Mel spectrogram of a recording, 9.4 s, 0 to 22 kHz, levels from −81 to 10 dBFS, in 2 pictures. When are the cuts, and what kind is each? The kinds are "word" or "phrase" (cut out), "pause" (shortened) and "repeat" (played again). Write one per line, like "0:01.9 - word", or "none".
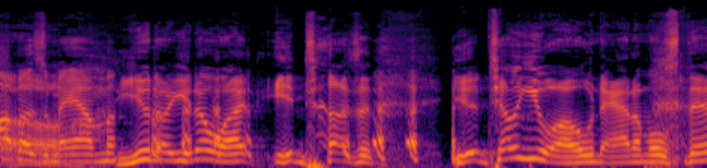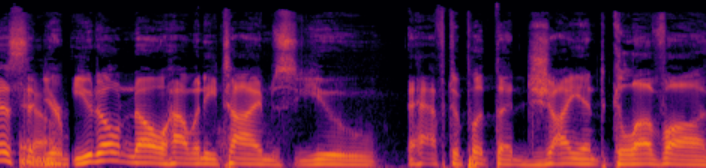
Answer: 0:04.5 - word
0:05.2 - word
